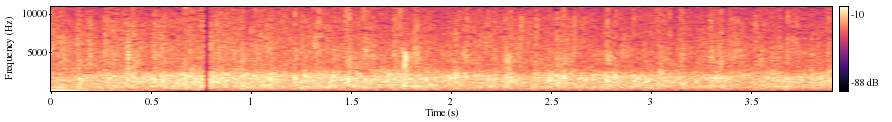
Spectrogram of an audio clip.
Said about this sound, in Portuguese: Você pode levantar sua mão, pode aplaudir Jesus primeiro.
